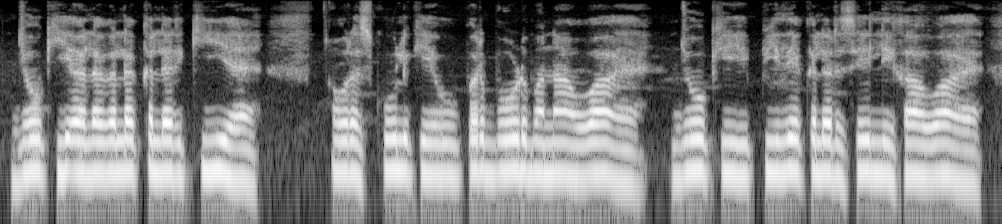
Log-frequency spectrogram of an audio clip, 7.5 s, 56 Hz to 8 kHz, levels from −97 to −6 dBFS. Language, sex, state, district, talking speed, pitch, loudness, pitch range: Hindi, male, Uttar Pradesh, Saharanpur, 185 wpm, 175 Hz, -14 LUFS, 165-180 Hz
